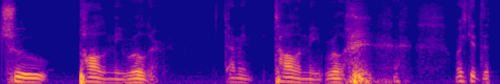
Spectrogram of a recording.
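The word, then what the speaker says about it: Ptolemy: So, I always say sometimes I think to say poley because I'm thinking about how it's spelled in my head, but it's really the p is silent.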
